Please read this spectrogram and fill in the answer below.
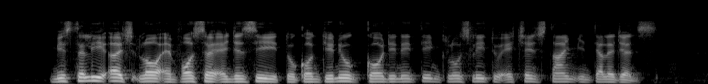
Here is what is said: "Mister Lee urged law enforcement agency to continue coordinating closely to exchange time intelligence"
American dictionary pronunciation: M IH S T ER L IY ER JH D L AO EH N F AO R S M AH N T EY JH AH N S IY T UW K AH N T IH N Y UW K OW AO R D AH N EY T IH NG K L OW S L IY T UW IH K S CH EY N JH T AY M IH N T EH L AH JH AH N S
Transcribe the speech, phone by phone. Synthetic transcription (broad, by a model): M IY S T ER L IY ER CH L AO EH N F AO S AH EY JH AH N S IY T UW K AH N T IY N Y UW K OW AO D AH N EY T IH NG K L OW S L IY T UW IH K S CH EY N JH T AY M IH N T EH L AH JH AH N S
